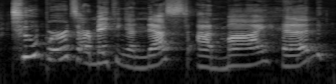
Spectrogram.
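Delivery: loud rising disbelief on "Two birds"; dismayed question. Acted. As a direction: ask in horror.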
